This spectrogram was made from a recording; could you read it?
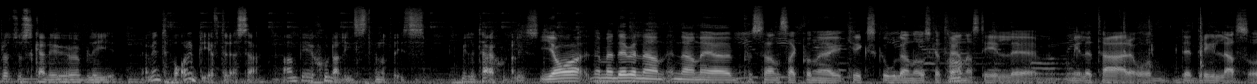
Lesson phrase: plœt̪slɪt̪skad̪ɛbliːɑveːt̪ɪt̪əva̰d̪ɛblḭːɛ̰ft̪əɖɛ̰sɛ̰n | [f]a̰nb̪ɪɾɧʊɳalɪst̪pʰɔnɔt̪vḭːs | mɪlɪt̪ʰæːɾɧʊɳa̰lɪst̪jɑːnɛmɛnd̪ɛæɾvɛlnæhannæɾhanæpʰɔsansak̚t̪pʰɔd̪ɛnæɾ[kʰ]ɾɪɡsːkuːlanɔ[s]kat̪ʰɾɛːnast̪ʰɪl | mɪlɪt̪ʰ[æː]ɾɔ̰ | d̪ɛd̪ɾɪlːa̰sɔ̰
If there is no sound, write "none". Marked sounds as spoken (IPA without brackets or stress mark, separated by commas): h, kʰ, s, æː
